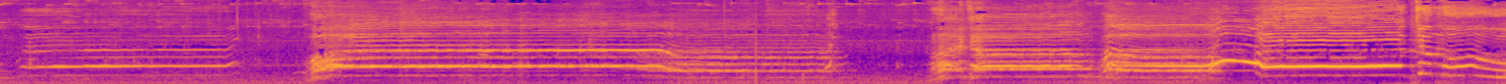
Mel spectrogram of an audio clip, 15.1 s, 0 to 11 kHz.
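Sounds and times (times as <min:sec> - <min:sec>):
men singing a chant together: 0:03.1 - 0:08.5, 0:09.3 - 0:15.0.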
